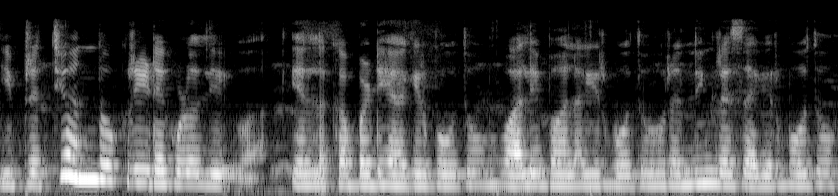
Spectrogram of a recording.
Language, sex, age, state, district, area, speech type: Kannada, female, 30-45, Karnataka, Chikkamagaluru, rural, spontaneous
